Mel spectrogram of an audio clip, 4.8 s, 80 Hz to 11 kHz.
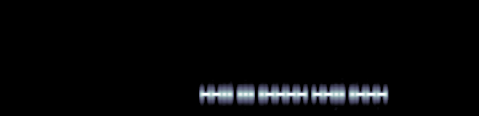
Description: Morse code, heard as a keyed tone, about 44 wpm, 700 Hz. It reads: ZS1ZJ
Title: DXCC-100 Call Signs - 5 Characters - Repeated 3x - 45wpm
